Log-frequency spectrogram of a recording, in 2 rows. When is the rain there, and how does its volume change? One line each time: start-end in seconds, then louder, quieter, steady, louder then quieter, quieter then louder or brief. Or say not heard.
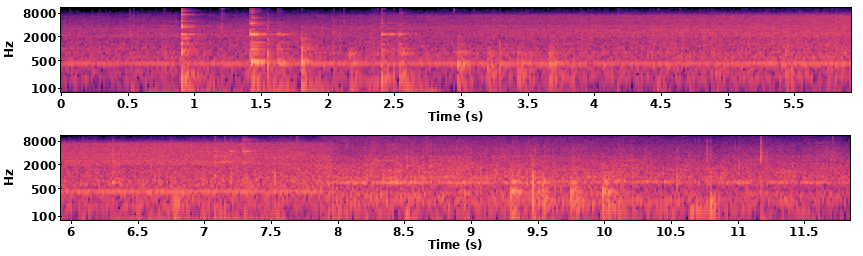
0.0-11.8 louder.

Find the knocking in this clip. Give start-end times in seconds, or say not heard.
3.0-3.9, 9.2-10.2.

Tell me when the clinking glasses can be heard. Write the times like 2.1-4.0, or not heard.
0.8-2.8, 6.2-7.6.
